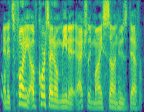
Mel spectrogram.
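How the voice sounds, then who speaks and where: A man's voice: fairly high pitch, animated, fast talker, fairly bright tone, no echo. A man co-hosting a podcast, talking in an enthusiastic, emphatic way in casual chat. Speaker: podcast co-host.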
